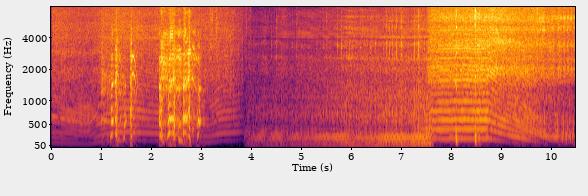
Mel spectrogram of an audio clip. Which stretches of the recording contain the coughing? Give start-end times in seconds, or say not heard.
1.0-3.0, 8.1-8.6.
